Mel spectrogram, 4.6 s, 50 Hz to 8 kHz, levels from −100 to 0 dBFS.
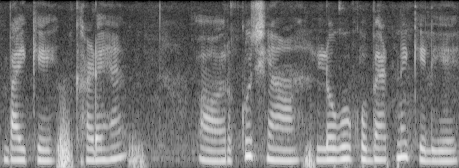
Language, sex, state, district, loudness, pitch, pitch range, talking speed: Hindi, female, Bihar, Kaimur, -16 LUFS, 200 Hz, 190-210 Hz, 145 wpm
